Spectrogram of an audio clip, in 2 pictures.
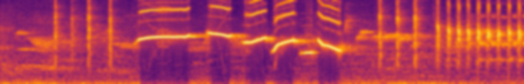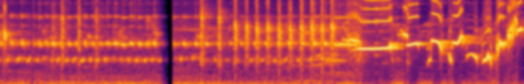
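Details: White-rumped shama song in a loud, busy training recording for contest birds, styled gacor and nembak: sharp whistled notes sweeping up and down, dense rapid ticking clicks, buzzy rattles, and short bright rising phrases.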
